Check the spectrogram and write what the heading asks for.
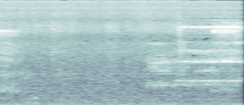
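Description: Near silence, then a faint, drawn-out pitched call begins about three-quarters of the way in and holds steady.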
